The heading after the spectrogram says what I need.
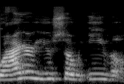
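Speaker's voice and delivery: mock angry, slow, pissed-off accusing tone. Recounting a scene where a man comes out to confront a woman: mock-angry retelling. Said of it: "Bam's pissed".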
